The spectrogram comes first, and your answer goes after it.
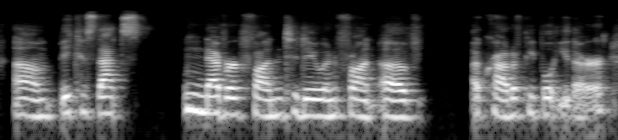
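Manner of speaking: ordinary talk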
